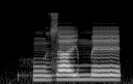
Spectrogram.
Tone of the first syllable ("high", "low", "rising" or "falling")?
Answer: low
